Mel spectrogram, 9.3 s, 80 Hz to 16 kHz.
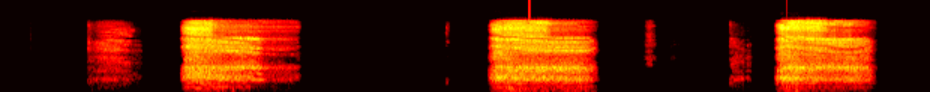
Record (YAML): exhalation_length: 9.3 s
exhalation_amplitude: 32768
exhalation_signal_mean_std_ratio: 0.46
survey_phase: beta (2021-08-13 to 2022-03-07)
age: 45-64
gender: Male
wearing_mask: 'No'
symptom_none: true
smoker_status: Never smoked
respiratory_condition_asthma: false
respiratory_condition_other: false
recruitment_source: REACT
submission_delay: 13 days
covid_test_result: Negative
covid_test_method: RT-qPCR
influenza_a_test_result: Negative
influenza_b_test_result: Negative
